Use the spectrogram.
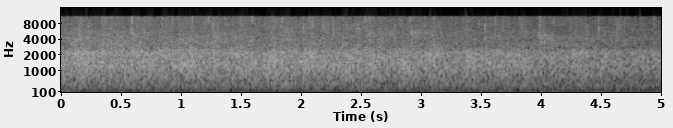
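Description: An audience applauds steadily, a dense wash of many hands clapping at once, loud and sustained for several seconds with no pauses and no voices standing out.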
